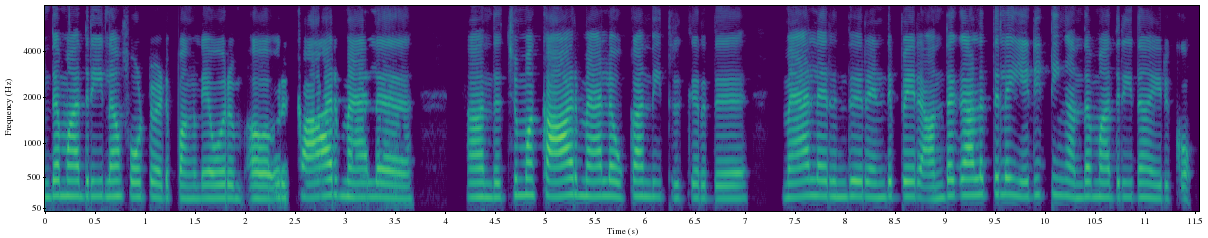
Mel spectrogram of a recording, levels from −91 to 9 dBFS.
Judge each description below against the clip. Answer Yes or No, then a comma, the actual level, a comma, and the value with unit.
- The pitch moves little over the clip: Yes, narrow, 1.8 semitones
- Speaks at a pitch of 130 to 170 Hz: No, high, 210 Hz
